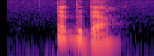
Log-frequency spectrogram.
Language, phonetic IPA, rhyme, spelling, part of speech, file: Russian, [tɐɡˈda], -a, тогда, adverb, Ru-тогда.ogg
- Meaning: 1. then (at that time) 2. then (in that case, only then)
